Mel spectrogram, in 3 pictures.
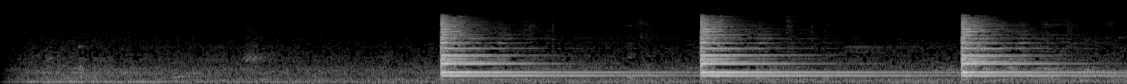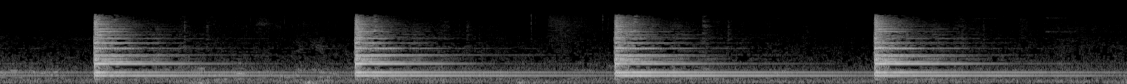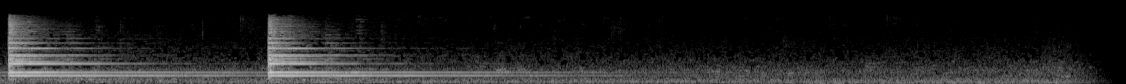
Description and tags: bells SMP close
Bells of the small church of Sant Marti de Provençals (Barcelona). Recorded with MD Sony MZ-R30 & ECM-929LT microphone.
barcelona, bells, small-church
